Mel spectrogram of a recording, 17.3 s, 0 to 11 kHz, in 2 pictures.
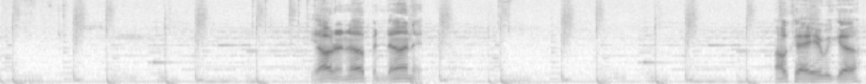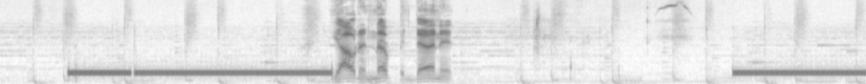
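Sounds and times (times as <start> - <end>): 
speech: 3.1 - 4.4, 7.8 - 8.7, 12.0 - 13.3
outgoing phone call ringback tone: 9.3 - 12.1, 16.0 - 17.3.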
